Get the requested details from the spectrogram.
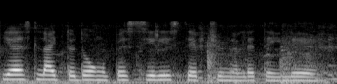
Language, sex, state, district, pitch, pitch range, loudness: Wancho, female, Arunachal Pradesh, Longding, 200 Hz, 180-210 Hz, -18 LUFS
